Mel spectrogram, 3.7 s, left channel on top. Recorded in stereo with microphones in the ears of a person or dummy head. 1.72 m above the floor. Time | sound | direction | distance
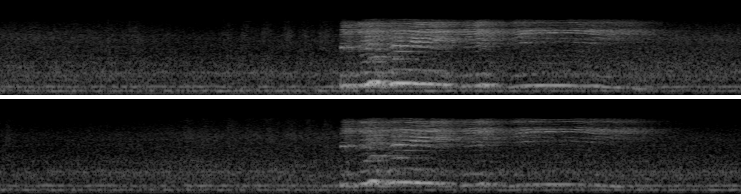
1.7 | laughter | 10° left (ahead or behind) | 1.4 m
